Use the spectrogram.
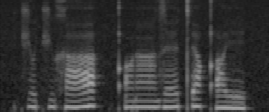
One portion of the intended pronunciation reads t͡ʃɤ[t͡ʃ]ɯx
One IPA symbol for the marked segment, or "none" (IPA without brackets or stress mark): t͡ʃ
